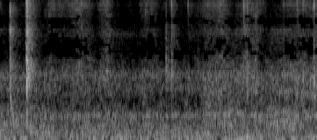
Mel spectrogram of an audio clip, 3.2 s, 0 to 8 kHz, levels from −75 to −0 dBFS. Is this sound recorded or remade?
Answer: remade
